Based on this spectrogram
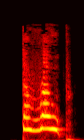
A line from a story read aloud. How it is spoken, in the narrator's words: she yelled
